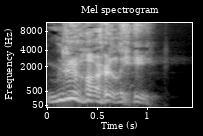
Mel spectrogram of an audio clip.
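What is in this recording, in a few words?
"Gnarly", voice over; wild water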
